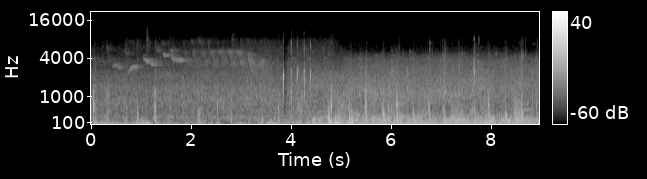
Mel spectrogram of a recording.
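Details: Shire horse Damon (De Goot Damon), Ostsee Shires, on a 2 May pick-up journey toward Falkendorf. Quiet start with a few high bird chirps, then clip-clopping hooves grow louder and quicker over a low rumbling background.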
